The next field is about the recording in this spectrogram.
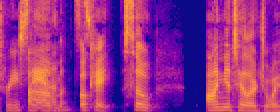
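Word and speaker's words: Rhysand: name kale kale chho and then and then Ry sand which is reand that's I pronounce it Ry sand until I listen to somebody else say it and I go that's embarrassing yeah it's reand okay so Ana Taylor joy for her very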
